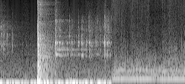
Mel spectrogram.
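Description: A metal cocktail shaker full of ice is closed with a sharp clink about half a second in, then ice rattles inside it as the shaking begins. Near the end a man's voice holds one steady note over the shaking.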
